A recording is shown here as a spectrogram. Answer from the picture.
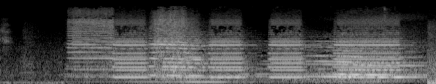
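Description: A vehicle horn sounding a short tune of about five held notes at different pitches with brief breaks between them, starting just under a second in. It is a horn jingle used as a transition sting.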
